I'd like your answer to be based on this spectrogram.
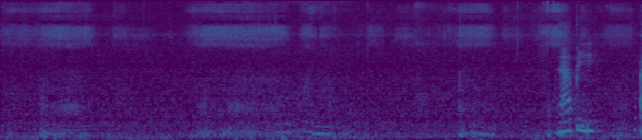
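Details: Pet dogs snoring: soft, uneven snuffling snores from a sleeping dog over faint room noise, with a brief louder snort near the end.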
